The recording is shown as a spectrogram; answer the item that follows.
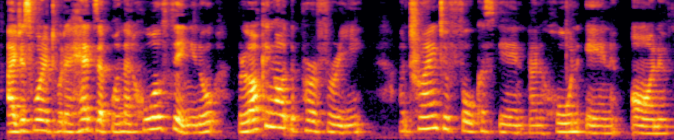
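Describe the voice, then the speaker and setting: On a live stream picked up by phone or webcam, a fitness and mindset coach in her fifties speaks in a fairly low voice with a roomy sound. Her chat is easygoing and upbeat, meandering with frequent fillers.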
